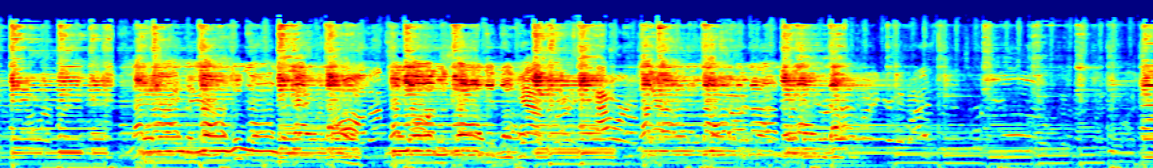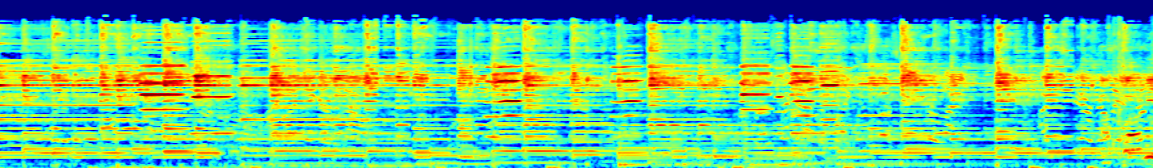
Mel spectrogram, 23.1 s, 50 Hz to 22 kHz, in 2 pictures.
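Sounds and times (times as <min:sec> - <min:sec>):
harmonica melody: 0:00.0 - 0:23.0
strummed acoustic guitars: 0:00.0 - 0:23.0.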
